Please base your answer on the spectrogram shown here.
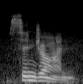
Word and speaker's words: St John's: he said for example St John's is pronounced sinjan or sin Paul sin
